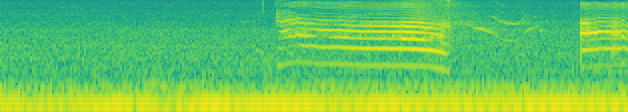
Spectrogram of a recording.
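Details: Hungry stray tortoiseshell kitten crying to its carer: two drawn-out, level meows with rich harmonics, the first about a second long, the second cut short, over a steady low mechanical hum.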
